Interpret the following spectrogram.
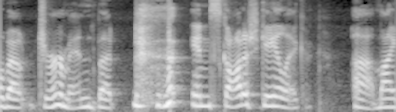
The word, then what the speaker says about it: Gaelic: But that's even things like that is like you realize like we keep saying Gaelic. It's not how it's pronounced. It's Gaelic.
